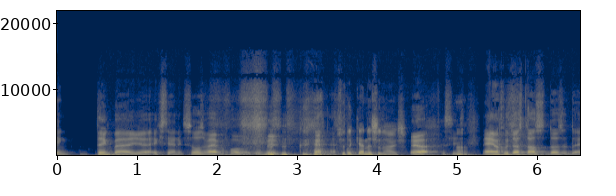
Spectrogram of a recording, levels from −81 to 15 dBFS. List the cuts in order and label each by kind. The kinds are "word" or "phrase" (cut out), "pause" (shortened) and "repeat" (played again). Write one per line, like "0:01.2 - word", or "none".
0:01.6 - word
0:03.6 - word

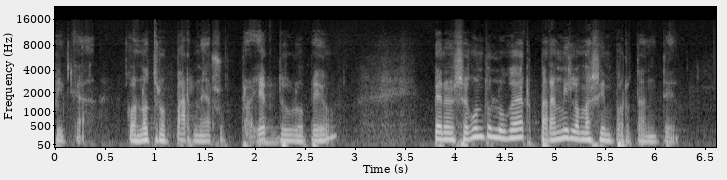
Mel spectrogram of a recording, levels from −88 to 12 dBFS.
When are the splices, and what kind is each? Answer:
0:01.6 - word

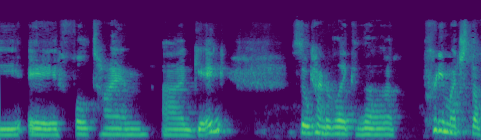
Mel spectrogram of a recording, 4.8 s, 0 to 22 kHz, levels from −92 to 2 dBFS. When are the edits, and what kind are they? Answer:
0:03.1 - phrase

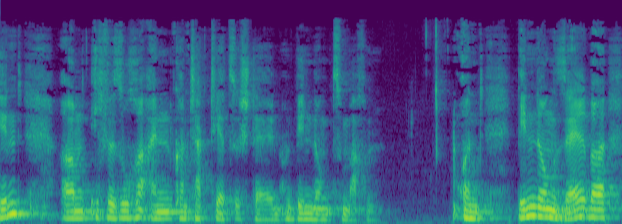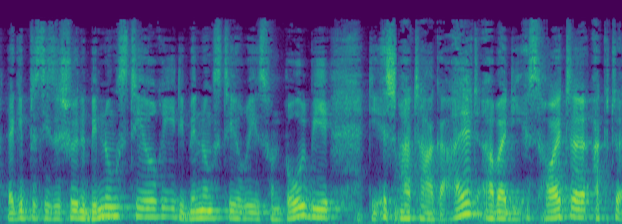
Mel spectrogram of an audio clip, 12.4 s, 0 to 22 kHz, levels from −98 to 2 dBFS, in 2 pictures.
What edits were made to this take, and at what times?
0:10.2 - word

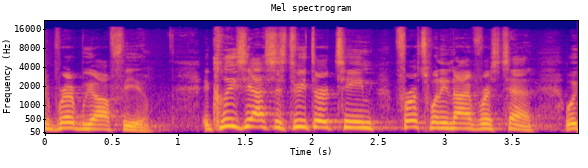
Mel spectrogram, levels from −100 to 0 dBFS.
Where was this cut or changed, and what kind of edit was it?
0:02.8 - word

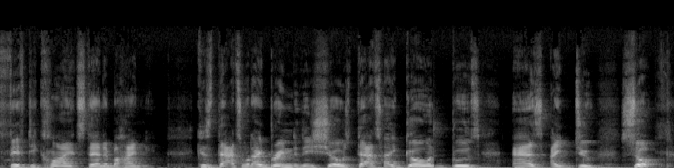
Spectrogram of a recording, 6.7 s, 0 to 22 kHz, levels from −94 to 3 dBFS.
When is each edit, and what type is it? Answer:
0:03.8 - word
0:04.3 - word

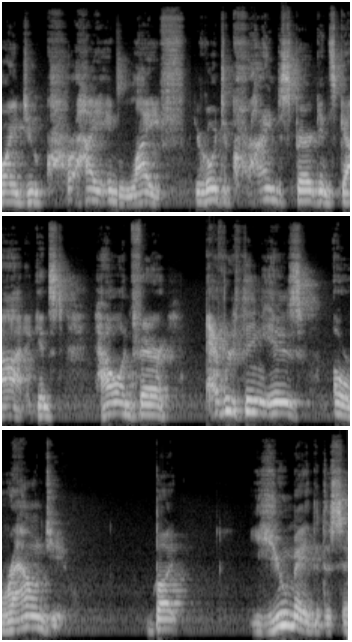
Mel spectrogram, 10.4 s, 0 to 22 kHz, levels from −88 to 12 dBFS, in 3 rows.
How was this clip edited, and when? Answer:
0:01.2 - phrase
0:01.9 - pause

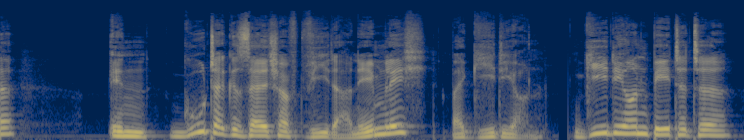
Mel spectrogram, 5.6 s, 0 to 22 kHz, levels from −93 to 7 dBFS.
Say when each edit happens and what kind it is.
0:03.3 - pause
0:04.2 - pause

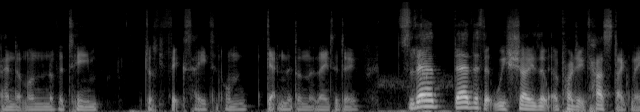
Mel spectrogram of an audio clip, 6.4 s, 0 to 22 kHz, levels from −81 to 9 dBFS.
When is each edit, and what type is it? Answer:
0:01.6 - word
0:02.9 - word
0:03.3 - word
0:04.8 - word
0:05.5 - word

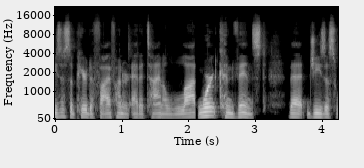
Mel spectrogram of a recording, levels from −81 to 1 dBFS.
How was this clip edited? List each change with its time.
0:01.1 - word
0:01.6 - word
0:02.1 - phrase

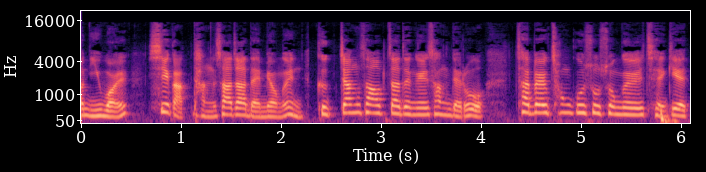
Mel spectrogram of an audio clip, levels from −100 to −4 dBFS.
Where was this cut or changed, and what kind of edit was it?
0:01.1 - phrase
0:02.3 - pause
0:04.7 - word

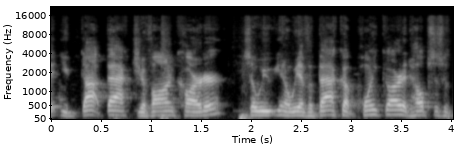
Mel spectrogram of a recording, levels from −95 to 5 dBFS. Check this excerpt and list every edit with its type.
0:01.8 - pause

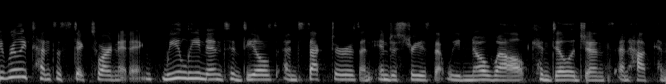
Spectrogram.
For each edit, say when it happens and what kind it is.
none

